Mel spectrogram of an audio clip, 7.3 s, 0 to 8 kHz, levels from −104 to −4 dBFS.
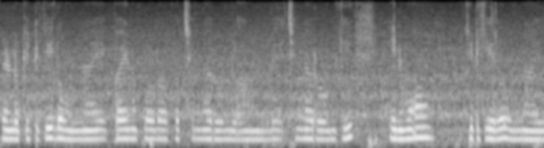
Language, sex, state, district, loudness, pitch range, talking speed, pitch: Telugu, female, Telangana, Mahabubabad, -17 LUFS, 180-195 Hz, 125 wpm, 185 Hz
